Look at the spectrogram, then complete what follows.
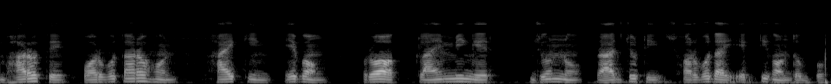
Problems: none marked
